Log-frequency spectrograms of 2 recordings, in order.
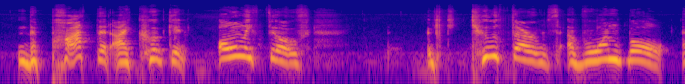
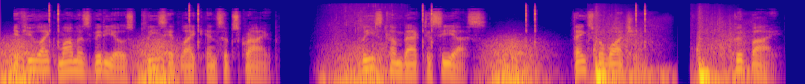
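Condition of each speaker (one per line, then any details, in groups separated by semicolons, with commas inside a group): Cerebral palsy; affects standing and balance
No condition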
